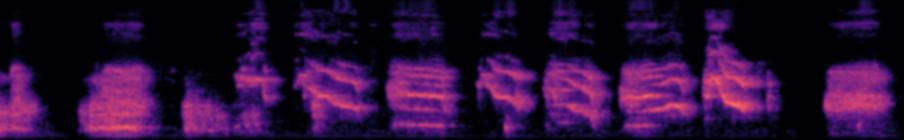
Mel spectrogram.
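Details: Cavalier King Charles Spaniel puppies, four weeks old, in their indoor pen give a run of about nine short, growly yips and squeaky little barks, several bending up then down in pitch, separated by brief pauses.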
